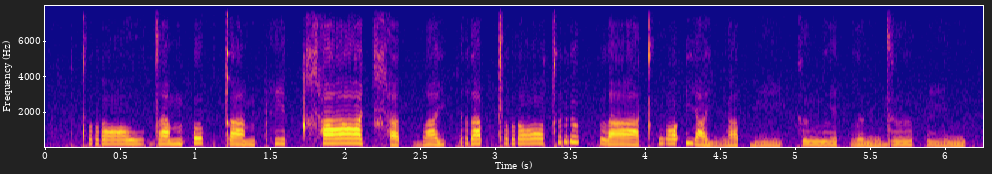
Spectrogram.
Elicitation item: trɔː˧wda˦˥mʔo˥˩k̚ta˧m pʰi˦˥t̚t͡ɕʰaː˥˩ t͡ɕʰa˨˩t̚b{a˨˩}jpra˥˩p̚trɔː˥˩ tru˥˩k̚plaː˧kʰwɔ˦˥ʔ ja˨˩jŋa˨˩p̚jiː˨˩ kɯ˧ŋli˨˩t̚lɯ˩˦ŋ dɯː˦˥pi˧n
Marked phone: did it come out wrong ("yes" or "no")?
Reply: yes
